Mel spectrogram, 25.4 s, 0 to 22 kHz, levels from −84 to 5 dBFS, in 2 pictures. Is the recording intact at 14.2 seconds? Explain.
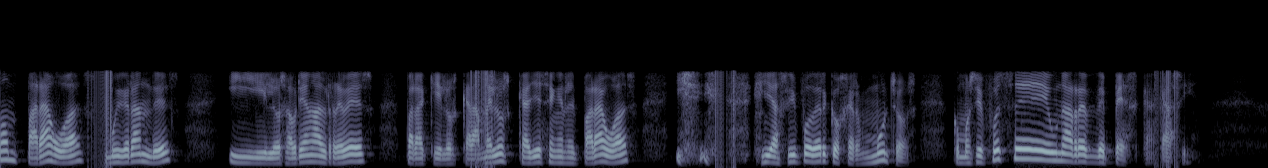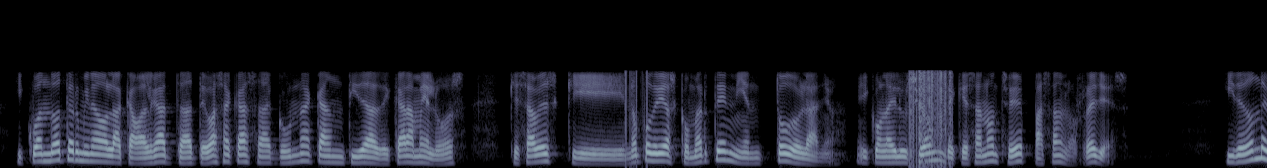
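Yes, the audio at 14.2 seconds is intact, with the speech carried cleanly through its G.711 telephone coding and its narrow line band of roughly 250 Hz to 3.6 kHz.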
